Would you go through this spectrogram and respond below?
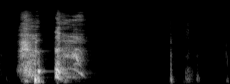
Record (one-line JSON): {"cough_length": "2.3 s", "cough_amplitude": 32768, "cough_signal_mean_std_ratio": 0.31, "survey_phase": "beta (2021-08-13 to 2022-03-07)", "age": "45-64", "gender": "Female", "wearing_mask": "No", "symptom_runny_or_blocked_nose": true, "symptom_fatigue": true, "smoker_status": "Never smoked", "respiratory_condition_asthma": false, "respiratory_condition_other": false, "recruitment_source": "Test and Trace", "submission_delay": "1 day", "covid_test_result": "Positive", "covid_test_method": "RT-qPCR", "covid_ct_value": 28.4, "covid_ct_gene": "N gene"}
